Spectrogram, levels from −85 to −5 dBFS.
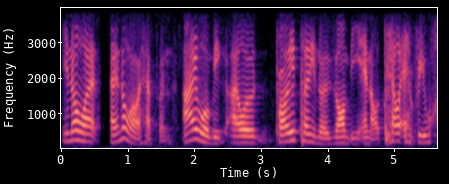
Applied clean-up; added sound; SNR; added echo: none; none; none; none.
